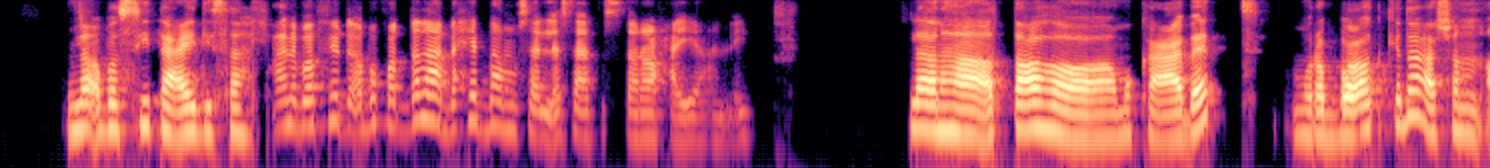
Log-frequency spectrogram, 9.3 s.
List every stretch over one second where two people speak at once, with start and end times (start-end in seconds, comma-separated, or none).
none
